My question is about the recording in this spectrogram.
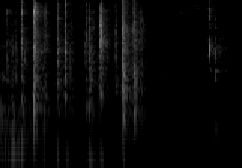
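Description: Quick typing on a computer keyboard for about a second, a short name being keyed in, then a single further click near the end.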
